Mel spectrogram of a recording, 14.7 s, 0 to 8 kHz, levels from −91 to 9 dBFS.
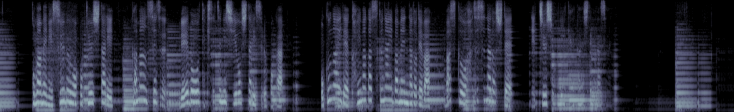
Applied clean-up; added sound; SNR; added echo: neural mask model RNNoise.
